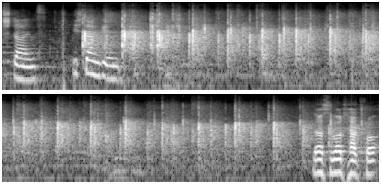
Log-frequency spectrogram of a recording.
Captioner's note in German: Beifall bei der LINKEN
